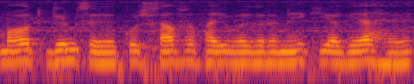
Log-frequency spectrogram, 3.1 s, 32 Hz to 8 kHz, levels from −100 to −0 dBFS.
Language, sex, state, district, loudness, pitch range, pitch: Hindi, male, Bihar, Vaishali, -30 LUFS, 135-145 Hz, 135 Hz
